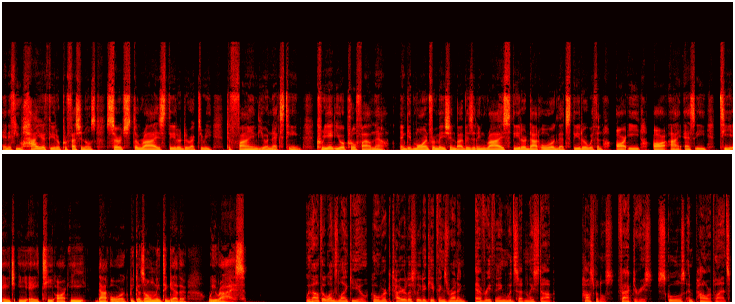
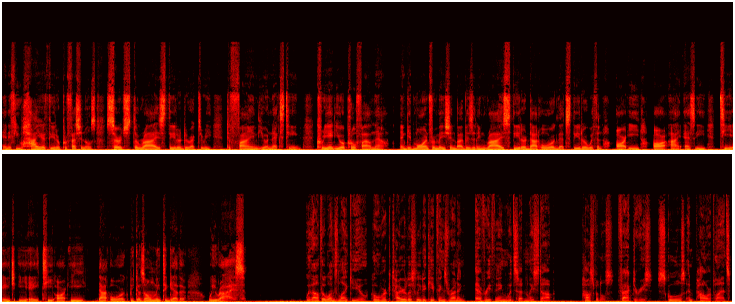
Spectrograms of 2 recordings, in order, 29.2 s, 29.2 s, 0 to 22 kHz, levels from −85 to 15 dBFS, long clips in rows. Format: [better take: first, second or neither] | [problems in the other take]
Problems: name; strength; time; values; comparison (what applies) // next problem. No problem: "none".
first | low rumble; faint; throughout; 20 dB below the speech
